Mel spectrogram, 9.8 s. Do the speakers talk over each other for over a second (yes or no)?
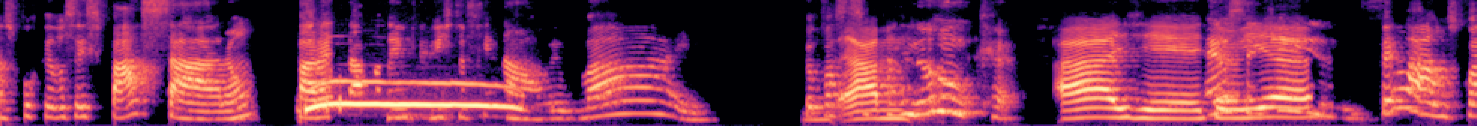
yes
